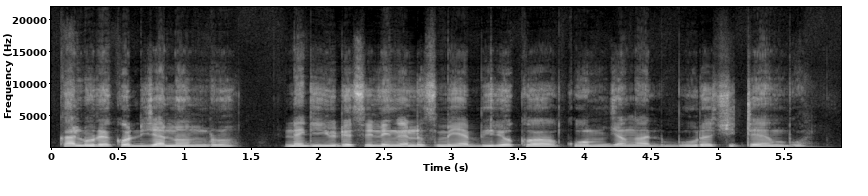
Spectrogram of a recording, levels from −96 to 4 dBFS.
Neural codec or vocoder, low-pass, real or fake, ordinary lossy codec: codec, 44.1 kHz, 3.4 kbps, Pupu-Codec; none; fake; none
